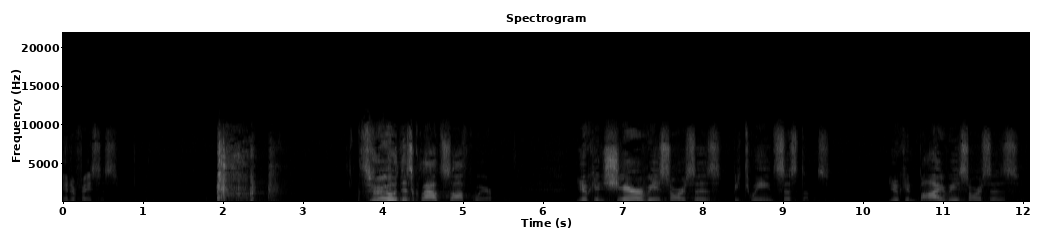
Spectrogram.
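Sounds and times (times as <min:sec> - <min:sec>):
man coughing: 0:01.9 - 0:02.8.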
